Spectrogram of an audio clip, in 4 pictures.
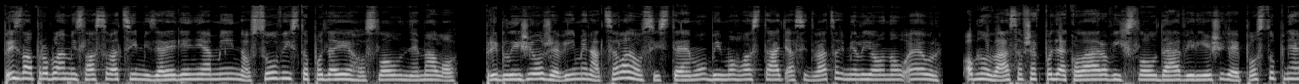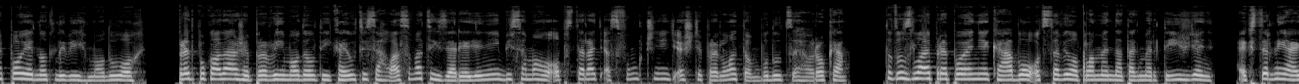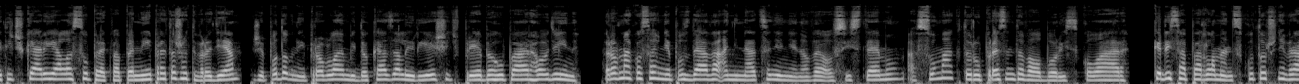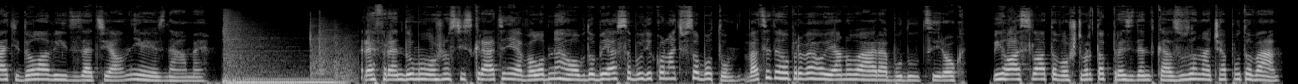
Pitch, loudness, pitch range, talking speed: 225 Hz, -19 LUFS, 205-245 Hz, 150 wpm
